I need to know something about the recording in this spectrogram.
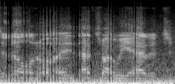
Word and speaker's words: Illinois: They don't know that the S is silent, so why? Yeah, just like the Jewels. The Jewels. No, and the saying is, we don't pronounce the S in Illinois, that's why we added to Jewels.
